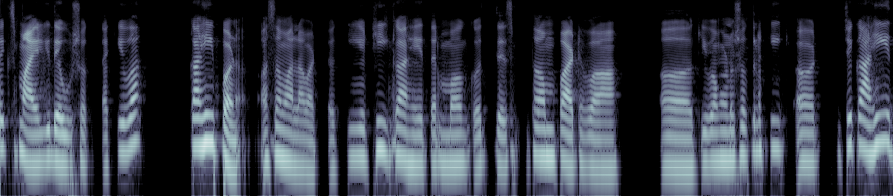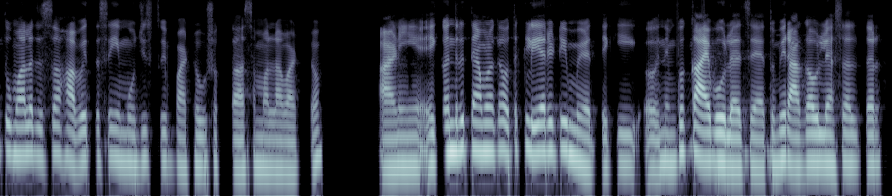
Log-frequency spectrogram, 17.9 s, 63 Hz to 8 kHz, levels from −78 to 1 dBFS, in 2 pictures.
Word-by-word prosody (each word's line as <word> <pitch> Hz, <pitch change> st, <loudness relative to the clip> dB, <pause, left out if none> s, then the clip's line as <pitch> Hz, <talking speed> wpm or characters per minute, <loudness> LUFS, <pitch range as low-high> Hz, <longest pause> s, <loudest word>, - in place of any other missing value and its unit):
एक 200 Hz, -1 st, -2 dB
स्माईल 150 Hz, -4 st, +4 dB
देऊ 145 Hz, -3 st, +3 dB
शकता 140 Hz, -2 st, -9 dB
किंवा 195 Hz, +5 st, +1 dB, 0.5 s
काही 220 Hz, +2 st, +6 dB
पण 125 Hz, -, +4 dB, 0.2 s
असं 170 Hz, +2 st, -1 dB
मला 145 Hz, -4 st, 0 dB
वाटतं, 125 Hz, 0 st, -7 dB
की 165 Hz, +6 st, -6 dB
ठीक 190 Hz, -3 st, -1 dB
आहे, 145 Hz, -3 st, +1 dB
तर 145 Hz, -, -3 dB
मग 145 Hz, -1 st, -3 dB
अ, -, -, -2 dB, 0.2 s
तेच 145 Hz, +4 st, -4 dB, 0.2 s
थंब 165 Hz, -1 st, +2 dB
पाठवा 135 Hz, -3 st, +1 dB, 0.5 s
अ, 135 Hz, -, -6 dB, 0.3 s
किंवा 150 Hz, +1 st, -2 dB
म्हणू 155 Hz, 0 st, 0 dB
शकतो 175 Hz, +3 st, -5 dB
ना, 195 Hz, -, -2 dB
की 205 Hz, -1 st, -5 dB
अ, 150 Hz, +1 st, -1 dB, 0.3 s
जे 220 Hz, -, +1 dB
काहीही 215 Hz, +2 st, +3 dB
तुम्हाला 175 Hz, 0 st, +2 dB
जसं 170 Hz, +1 st, -4 dB
हवे 155 Hz, -1 st, +1 dB
तसे 160 Hz, +2 st, -6 dB
इमोजीस 150 Hz, -1 st, -3 dB
तुम्ही 150 Hz, -1 st, -7 dB
पाठवू 135 Hz, 0 st, -3 dB
शकता 130 Hz, -2 st, -6 dB
असं 125 Hz, +3 st, -3 dB
मला 125 Hz, -1 st, -1 dB
वाटतं 120 Hz, +4 st, -4 dB, 0.7 s
आणि 130 Hz, +1 st, +3 dB, 0.3 s
एकंदरीत 180 Hz, +7 st, +4 dB
त्यामुळे 190 Hz, -1 st, +4 dB
काय 195 Hz, -, -2 dB
होतं 185 Hz, 0 st, -1 dB
क्लिअ‍ॅरिटी 190 Hz, 0 st, +4 dB
मिळते, 140 Hz, -7 st, 0 dB
की 140 Hz, +2 st, -5 dB
अ, 130 Hz, -, -2 dB
नेमकं 145 Hz, +6 st, 0 dB
काय 155 Hz, -2 st, +9 dB
बोलायचंय. 135 Hz, -2 st, +3 dB
तुम्ही 145 Hz, +2 st, +2 dB
रागावले 145 Hz, +1 st, +4 dB
असाल, 140 Hz, 0 st, -1 dB
तर 140 Hz, 0 st, +1 dB
150 Hz, 185 wpm, -24 LUFS, 135-175 Hz, 0.7 s, काय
